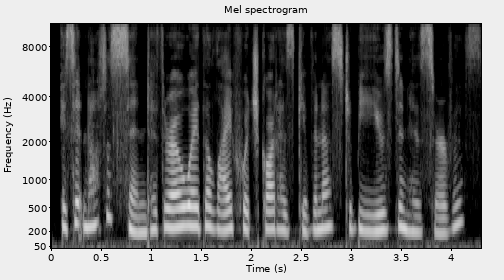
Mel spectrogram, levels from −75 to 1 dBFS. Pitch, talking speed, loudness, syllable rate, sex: 230 Hz, 295 wpm, -19 LUFS, 6.1 syllables/s, female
